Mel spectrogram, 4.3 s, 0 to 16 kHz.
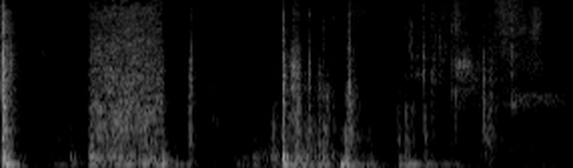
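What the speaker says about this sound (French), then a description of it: "je vais découper 4 cm pour ma banderole" Paper strip being cut for a pop-up card banner, close, with a few separate bursts of crisp cutting and rustling broken by short silences.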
